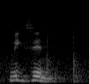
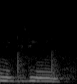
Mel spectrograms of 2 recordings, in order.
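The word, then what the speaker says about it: Myxine: जिसको हम बोलते हैं अ मग्जीन मगिन नॉट मगन मगिन पेट्रोमाइजिन को हम क्या बोलते हैं?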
